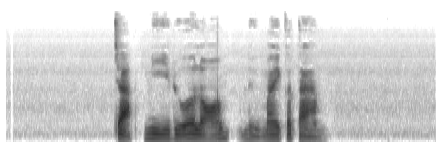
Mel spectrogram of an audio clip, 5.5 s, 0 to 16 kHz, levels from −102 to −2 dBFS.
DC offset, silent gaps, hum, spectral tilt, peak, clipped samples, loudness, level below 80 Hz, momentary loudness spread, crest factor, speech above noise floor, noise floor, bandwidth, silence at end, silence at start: under 0.1%; none; none; -7 dB/octave; -8 dBFS; under 0.1%; -29 LUFS; -64 dBFS; 12 LU; 24 dB; 40 dB; -69 dBFS; 10 kHz; 1.45 s; 1.45 s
